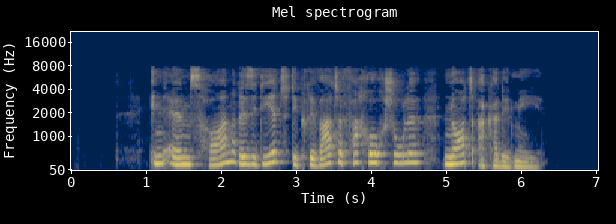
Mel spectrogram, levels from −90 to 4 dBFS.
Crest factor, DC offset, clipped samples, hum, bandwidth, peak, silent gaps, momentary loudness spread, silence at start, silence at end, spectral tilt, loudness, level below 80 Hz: 16 dB; under 0.1%; under 0.1%; none; 7.8 kHz; -2 dBFS; none; 10 LU; 1.05 s; 0.8 s; -6.5 dB/octave; -18 LUFS; -64 dBFS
